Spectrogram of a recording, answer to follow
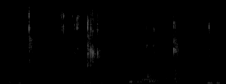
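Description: Small scissors snipping through folded paper, a series of short, faint snips as petal shapes are cut out.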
